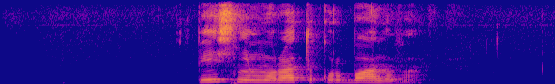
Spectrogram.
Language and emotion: Russian, neutral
